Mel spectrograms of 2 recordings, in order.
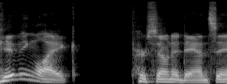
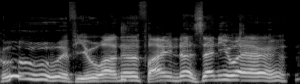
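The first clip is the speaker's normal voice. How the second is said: higher, hooting spooky ghost read; 6 semitones higher than usual. Acted. Host plugging the podcast in a lightly spooky voice. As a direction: play it spooky with an ooh. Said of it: "how else do I do it spooky? I could just be like".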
